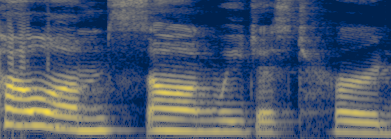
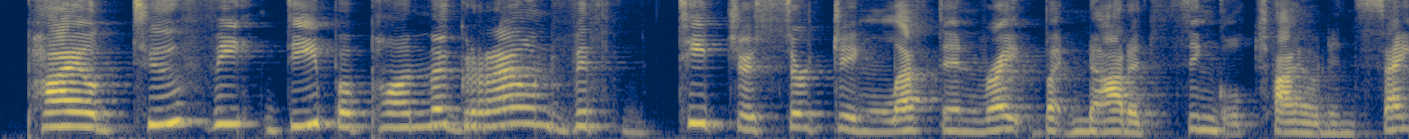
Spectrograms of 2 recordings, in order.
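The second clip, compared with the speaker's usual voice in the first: ordinary delivery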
